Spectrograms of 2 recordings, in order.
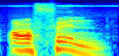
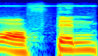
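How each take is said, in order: First: ऑफन with no T after the F; silent T. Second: ऑफ्टन with a clear T after the F; sounded T. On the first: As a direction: say ऑफन, leaving the T out. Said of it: "इसको बोलते हैं". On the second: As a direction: pronounce the T in ऑफ्टन. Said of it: "भी बोलते हैं". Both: Shown as a demonstration.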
